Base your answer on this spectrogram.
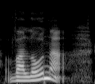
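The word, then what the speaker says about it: Valrhona: 我们当时西语会读作它 Valona，然后在英文会翻译成法芙娜，是法国产的。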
